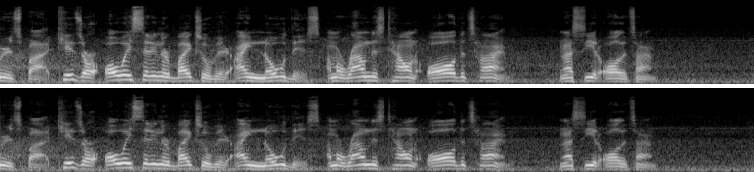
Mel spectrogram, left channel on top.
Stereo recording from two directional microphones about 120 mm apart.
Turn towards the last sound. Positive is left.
turn(degrees=65)  # may be behind; listen again after turning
